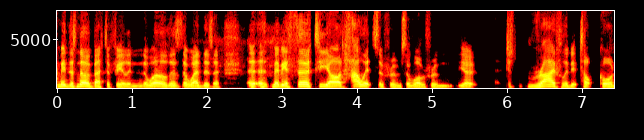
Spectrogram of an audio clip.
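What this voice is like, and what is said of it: Northern English accent. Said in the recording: “my northern accent.”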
